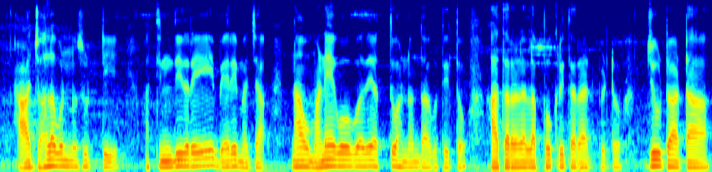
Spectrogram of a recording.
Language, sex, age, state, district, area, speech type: Kannada, male, 18-30, Karnataka, Chamarajanagar, rural, spontaneous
